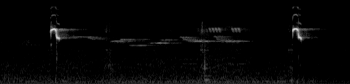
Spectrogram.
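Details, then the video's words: Actively singing Javan tesia used as a training lure: a single sharp, high chirp, then a quiet, wavering, lower warble lasting about a second and a half, then another sharp chirp. "PANCINGAN SEJALUR TESIA JAWA GACORR"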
